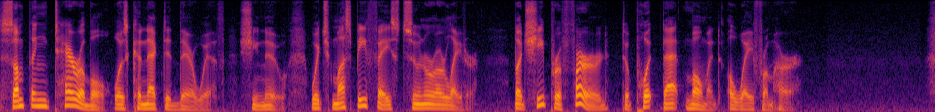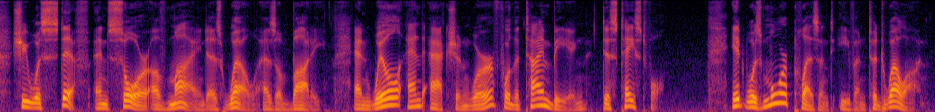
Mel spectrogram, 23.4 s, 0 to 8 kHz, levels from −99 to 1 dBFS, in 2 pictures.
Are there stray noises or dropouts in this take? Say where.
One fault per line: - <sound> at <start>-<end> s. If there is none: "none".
none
